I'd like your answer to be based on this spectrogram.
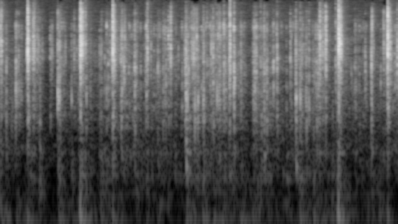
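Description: Dense two-handed fingertip typing on a black plastic full-size computer keyboard produces a rapid, uneven stream of key taps. Each tap is a short, dry, bright click with almost no low end, and a few stronger strokes stand out above the steady clatter.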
